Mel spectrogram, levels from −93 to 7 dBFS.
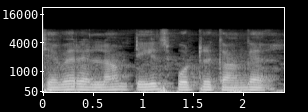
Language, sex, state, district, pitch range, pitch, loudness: Tamil, male, Tamil Nadu, Kanyakumari, 120-130 Hz, 120 Hz, -14 LUFS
